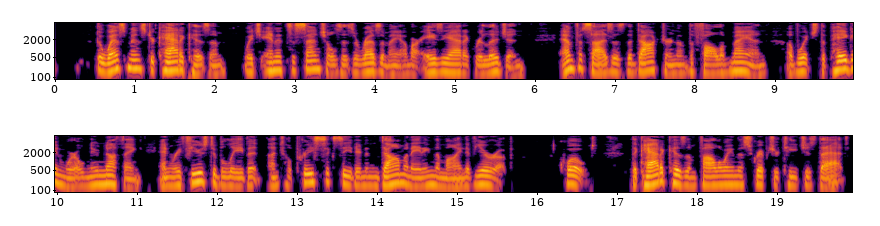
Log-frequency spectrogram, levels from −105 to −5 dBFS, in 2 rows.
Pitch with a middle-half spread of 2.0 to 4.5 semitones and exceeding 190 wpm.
No: average, 3.4 semitones; average, 150 wpm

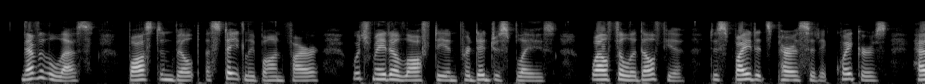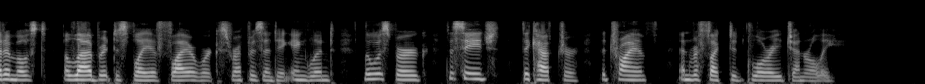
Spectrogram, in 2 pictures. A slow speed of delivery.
Yes: slow, 125 wpm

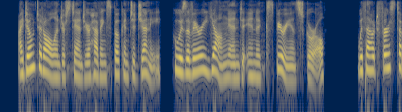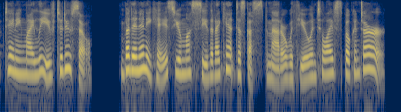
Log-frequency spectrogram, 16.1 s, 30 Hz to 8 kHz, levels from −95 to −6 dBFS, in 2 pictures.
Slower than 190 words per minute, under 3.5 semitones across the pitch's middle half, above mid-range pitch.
No: average, 170 wpm; wide, 5.5 semitones; high, 200 Hz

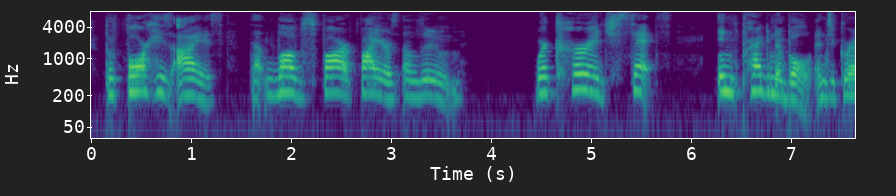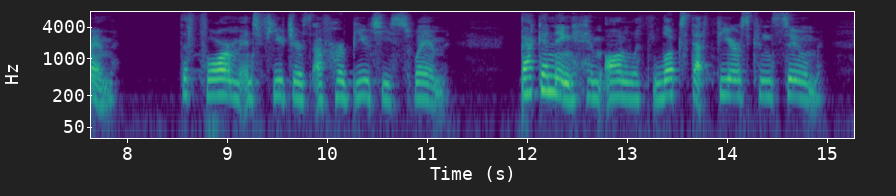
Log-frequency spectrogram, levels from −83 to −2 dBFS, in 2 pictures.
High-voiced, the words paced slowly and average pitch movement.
Yes: high, 195 Hz; slow, 120 wpm; average, 3.6 semitones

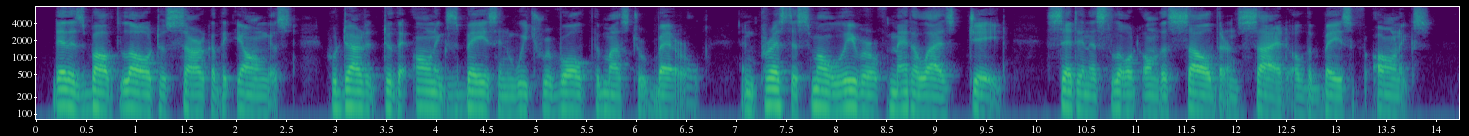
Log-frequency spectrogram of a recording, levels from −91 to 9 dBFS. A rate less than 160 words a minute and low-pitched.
No: average, 170 wpm; low, 115 Hz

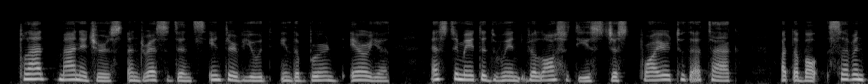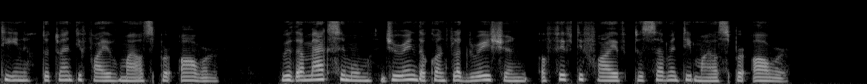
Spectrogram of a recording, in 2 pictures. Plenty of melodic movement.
No: average, 3.1 semitones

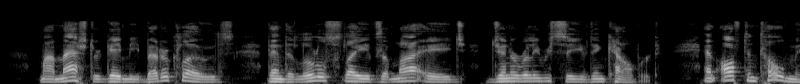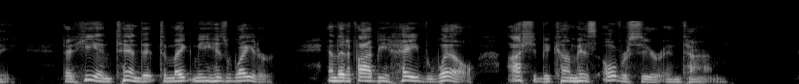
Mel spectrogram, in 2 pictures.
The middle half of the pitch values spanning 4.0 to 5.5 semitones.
Yes: average, 4.5 semitones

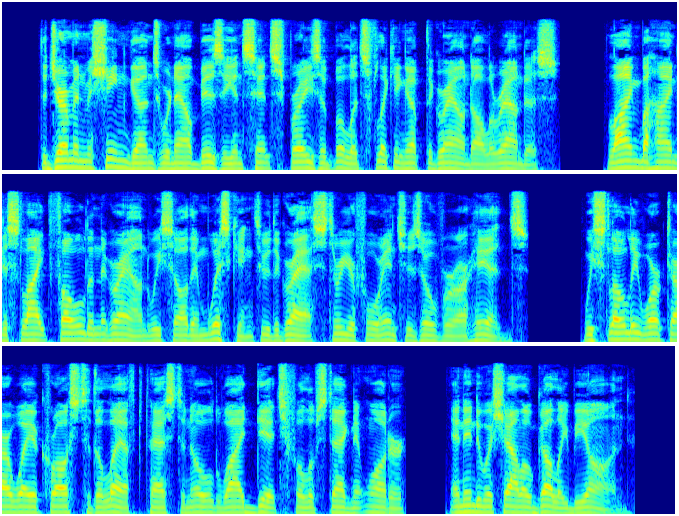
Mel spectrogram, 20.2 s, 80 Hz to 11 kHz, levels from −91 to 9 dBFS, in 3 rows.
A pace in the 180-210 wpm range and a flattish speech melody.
Yes: average, 195 wpm; narrow, 2.3 semitones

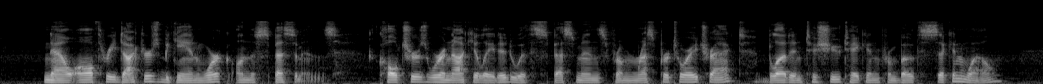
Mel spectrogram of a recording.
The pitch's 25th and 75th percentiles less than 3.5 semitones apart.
Yes: narrow, 2.4 semitones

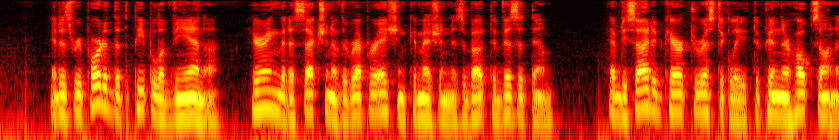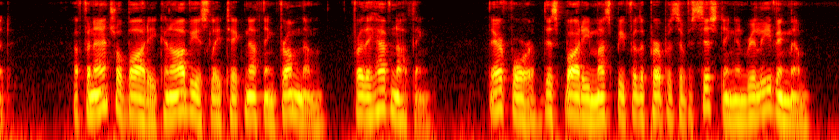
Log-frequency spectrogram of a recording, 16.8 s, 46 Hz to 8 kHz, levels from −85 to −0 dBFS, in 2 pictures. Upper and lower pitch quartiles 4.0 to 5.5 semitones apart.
No: average, 2.9 semitones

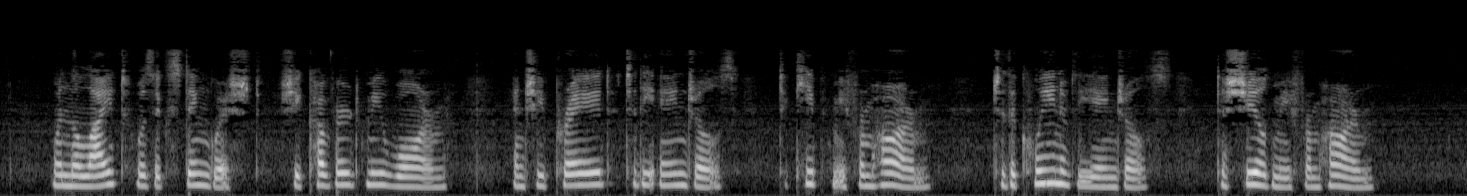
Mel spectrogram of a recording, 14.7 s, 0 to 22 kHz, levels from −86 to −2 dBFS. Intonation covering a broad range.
No: average, 3.1 semitones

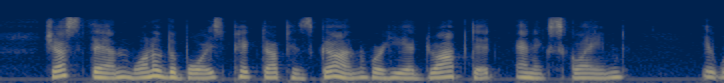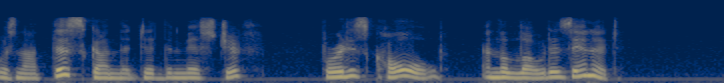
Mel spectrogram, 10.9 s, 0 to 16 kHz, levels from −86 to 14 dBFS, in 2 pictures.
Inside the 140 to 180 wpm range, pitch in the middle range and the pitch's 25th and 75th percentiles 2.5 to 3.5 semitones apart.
No: average, 200 wpm; medium, 175 Hz; average, 3.1 semitones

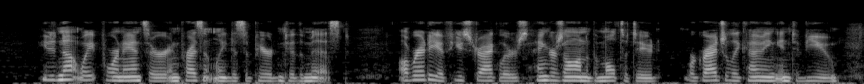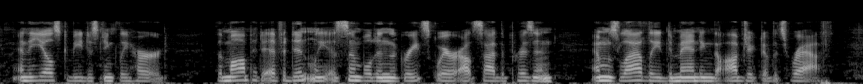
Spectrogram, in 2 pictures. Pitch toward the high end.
No: medium, 165 Hz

